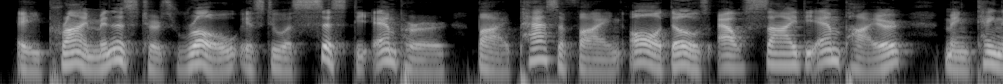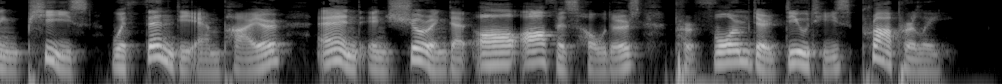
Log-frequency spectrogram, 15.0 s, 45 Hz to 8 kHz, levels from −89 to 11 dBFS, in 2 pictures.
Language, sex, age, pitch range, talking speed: English, male, 20-39, 115-170 Hz, 125 wpm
